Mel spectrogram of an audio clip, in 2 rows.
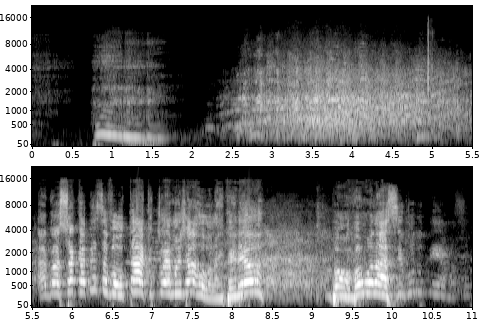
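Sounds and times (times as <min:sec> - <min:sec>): man's long wordless sigh: 0:00.8 - 0:01.9.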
